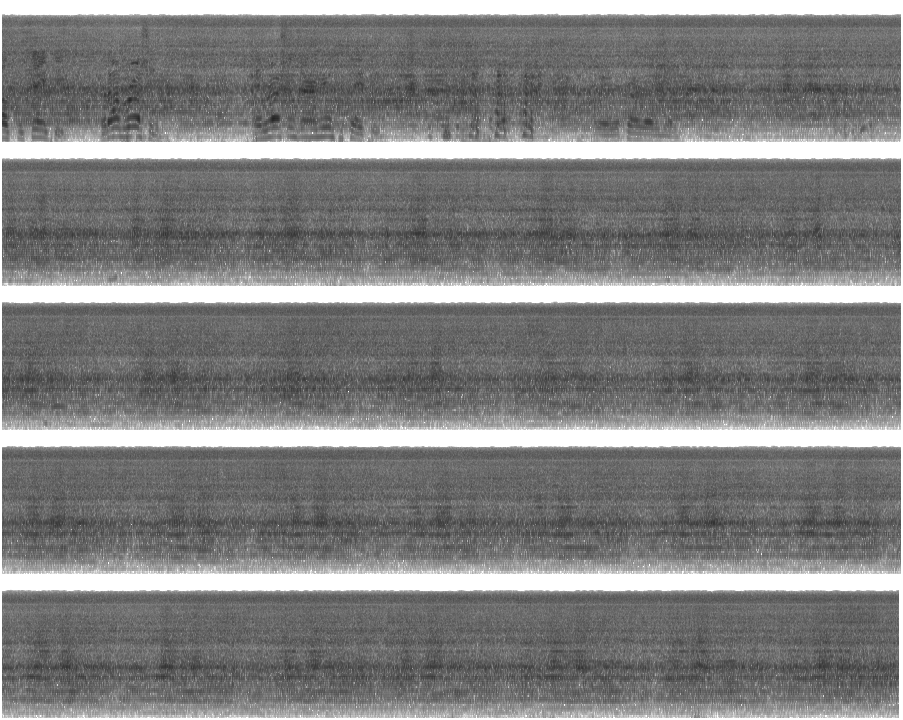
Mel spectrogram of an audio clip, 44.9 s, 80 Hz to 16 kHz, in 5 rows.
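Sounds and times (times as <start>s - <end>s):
belt sander whining: 0.0s - 44.9s
blade grinding on belt: 0.0s - 44.9s.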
